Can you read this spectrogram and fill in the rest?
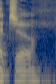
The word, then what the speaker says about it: hecho: Echo.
